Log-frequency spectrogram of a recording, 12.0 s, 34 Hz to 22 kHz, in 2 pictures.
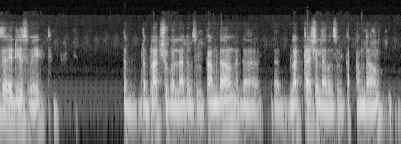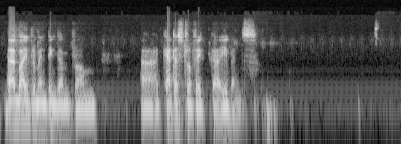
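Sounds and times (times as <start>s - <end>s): person speaking: 0.0s - 0.9s, 1.9s - 7.6s, 8.2s - 10.4s
faint electrical hum: 0.0s - 12.0s.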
